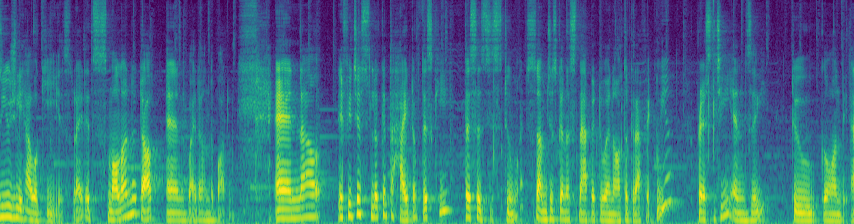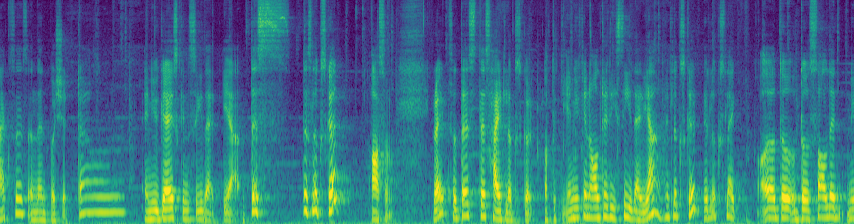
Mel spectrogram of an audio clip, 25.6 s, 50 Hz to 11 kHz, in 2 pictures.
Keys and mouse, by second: 9.4 shift+middle click, 10.6 g, 19.3 middle click, 20.5 middle click, 21.0 shift+middle click, 22.0-23.5 middle drag, 25.3 middle click.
